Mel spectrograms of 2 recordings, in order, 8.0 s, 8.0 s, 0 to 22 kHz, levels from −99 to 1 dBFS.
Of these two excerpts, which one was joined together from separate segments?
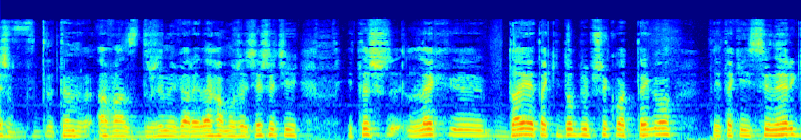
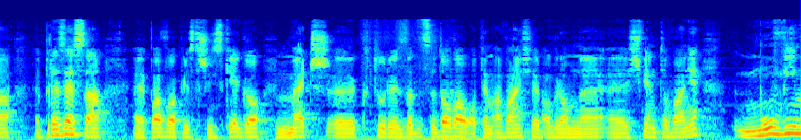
second; 2 cuts; at 2.8 s, 5.4 s

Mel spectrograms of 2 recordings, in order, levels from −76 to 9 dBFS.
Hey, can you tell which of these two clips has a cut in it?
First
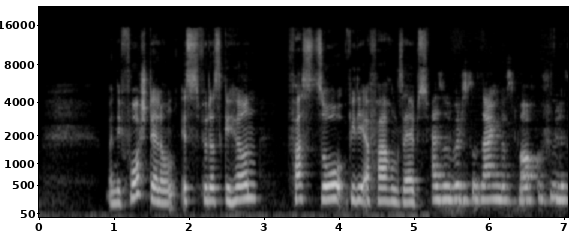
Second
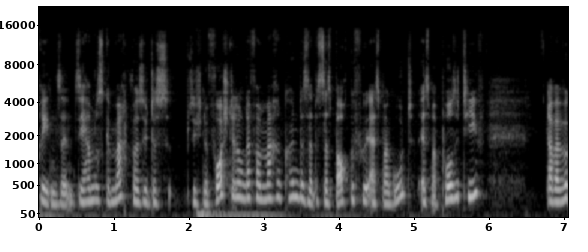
first; 1 cut; at 5.2 s

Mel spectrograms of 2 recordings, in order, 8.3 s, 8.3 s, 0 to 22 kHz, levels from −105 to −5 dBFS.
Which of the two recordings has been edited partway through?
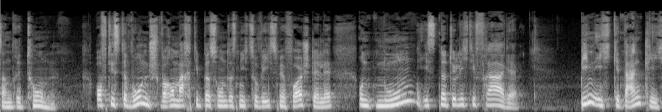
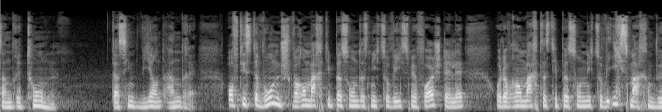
first; 2 cuts; at 1.0 s, 4.4 s

